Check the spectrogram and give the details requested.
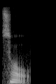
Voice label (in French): "cou3", chinois; Cours de Chinois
